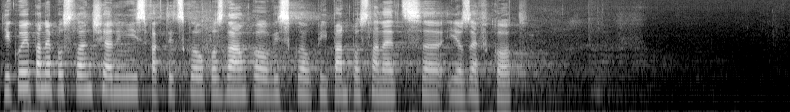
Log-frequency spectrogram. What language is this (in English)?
Czech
